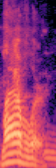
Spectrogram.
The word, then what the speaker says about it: lavalier: Yeah, I know when you spell it, it's lavalier, yeah. But but I I'm sure know that's not how you say it.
